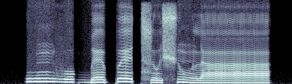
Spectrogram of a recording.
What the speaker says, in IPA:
w ũ˦ v o˨ ɡ͡b ɛ˨ p ɛ˦ t͡s ʊ˨ ʃ ũ˦˨ l aː˨

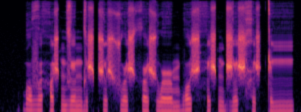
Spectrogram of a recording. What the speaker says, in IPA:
ɓ o v ɘ h ɔ ʃ n z ɪ n d ɪ ʃ t͡ʃ o ʃ sʷ ə˞ ʃ θ ə˞ ʃ w ə˞ m b o ʃ h ɪ ʃ n d͡ʒ ɘ ʃ x ɘ ʃ ʈ i

